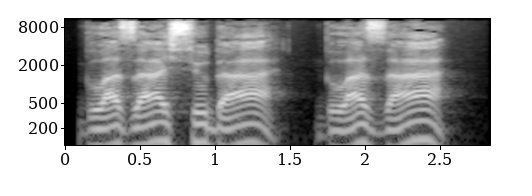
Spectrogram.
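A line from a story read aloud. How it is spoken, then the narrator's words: Muffled, menacing exclamation. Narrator (Russian): воскликнул Капелиус глухим и грозным голосом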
